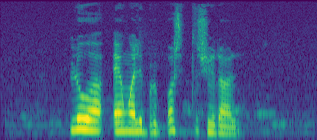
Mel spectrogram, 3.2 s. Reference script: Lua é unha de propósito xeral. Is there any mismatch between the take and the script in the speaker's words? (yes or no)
no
